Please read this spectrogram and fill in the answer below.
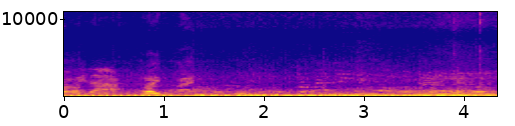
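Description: Vehicle engine running, a steady low rumble, with voices talking over it for about the first second.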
